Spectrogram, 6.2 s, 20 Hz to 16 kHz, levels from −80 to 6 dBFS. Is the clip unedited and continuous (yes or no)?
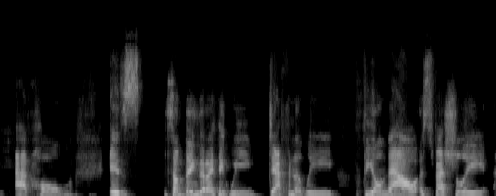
yes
